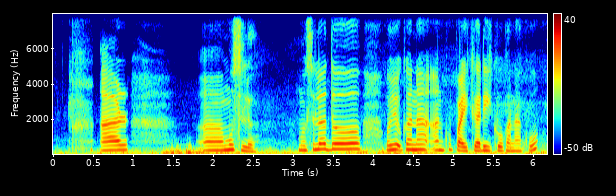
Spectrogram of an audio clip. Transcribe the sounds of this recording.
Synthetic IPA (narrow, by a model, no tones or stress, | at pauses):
aɾ | muslɔ | muslɔd̪ɔɔjɔʔkanaʔankupajkaɾikɔkanaku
